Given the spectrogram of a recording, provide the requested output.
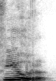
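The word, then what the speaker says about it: für: You put umlaut, the pronunciation becomes different and it's a vowel now. Fure. So you have to just twist that, fure, oil, right?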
